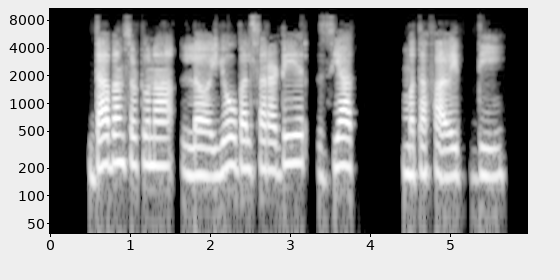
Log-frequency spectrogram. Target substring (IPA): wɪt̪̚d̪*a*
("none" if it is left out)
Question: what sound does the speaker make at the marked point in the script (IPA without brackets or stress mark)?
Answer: i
